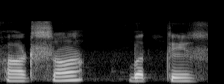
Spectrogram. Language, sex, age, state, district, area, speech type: Urdu, male, 30-45, Uttar Pradesh, Gautam Buddha Nagar, rural, spontaneous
